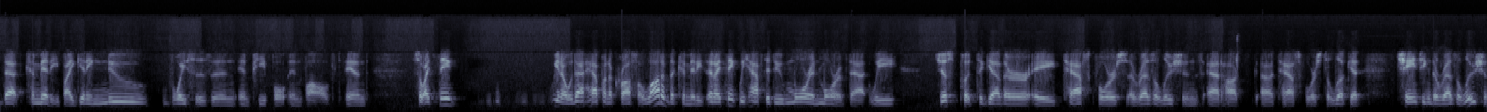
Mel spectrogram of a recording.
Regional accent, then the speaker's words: the South, United States; I grew up in the South

